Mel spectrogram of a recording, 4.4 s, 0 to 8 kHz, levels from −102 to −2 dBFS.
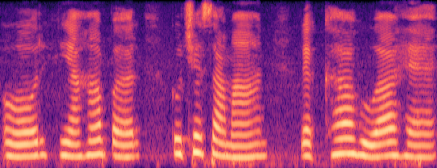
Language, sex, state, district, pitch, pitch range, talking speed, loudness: Hindi, female, Punjab, Pathankot, 230 Hz, 215-250 Hz, 110 wpm, -14 LUFS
